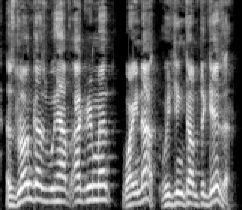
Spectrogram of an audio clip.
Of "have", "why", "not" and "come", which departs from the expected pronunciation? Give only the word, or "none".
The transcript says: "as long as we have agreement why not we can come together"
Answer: none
